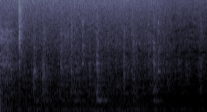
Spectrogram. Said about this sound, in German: Im Hintergrund regnet es, ich weiß gar nicht, ob man das auf der Aufnahme hört.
